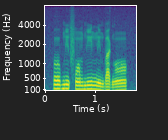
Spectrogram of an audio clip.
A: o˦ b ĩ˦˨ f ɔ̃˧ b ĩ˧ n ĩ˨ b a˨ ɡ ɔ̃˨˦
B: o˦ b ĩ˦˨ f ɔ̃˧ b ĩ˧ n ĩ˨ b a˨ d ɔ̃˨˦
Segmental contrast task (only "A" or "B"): A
